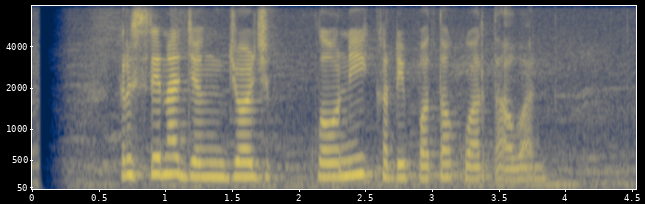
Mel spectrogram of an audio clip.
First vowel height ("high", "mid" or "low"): high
